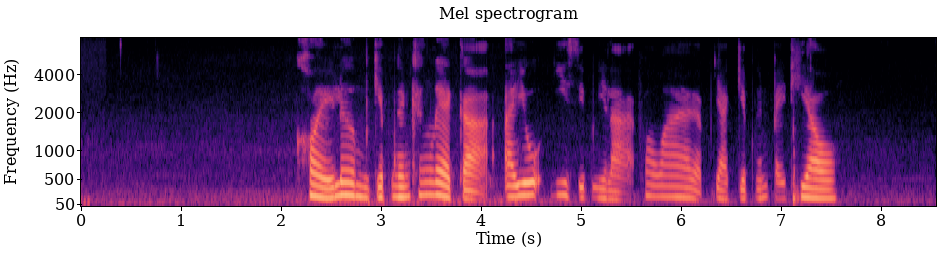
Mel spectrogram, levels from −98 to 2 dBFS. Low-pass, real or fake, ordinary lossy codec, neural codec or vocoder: none; real; none; none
